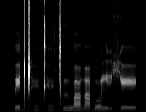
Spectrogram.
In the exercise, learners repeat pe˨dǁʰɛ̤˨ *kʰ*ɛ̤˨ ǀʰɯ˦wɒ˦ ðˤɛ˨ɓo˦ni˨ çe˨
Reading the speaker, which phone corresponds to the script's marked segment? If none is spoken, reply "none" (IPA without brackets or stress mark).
kʰ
